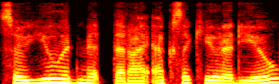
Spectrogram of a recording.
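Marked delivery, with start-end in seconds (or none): none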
